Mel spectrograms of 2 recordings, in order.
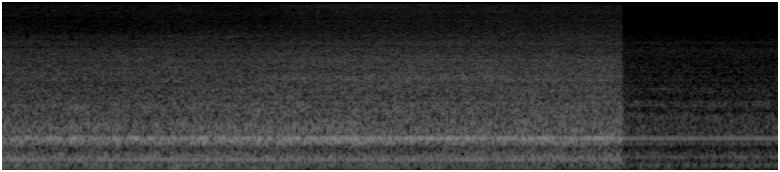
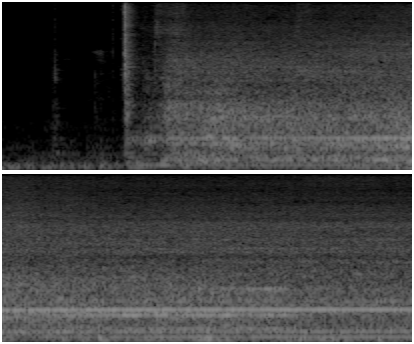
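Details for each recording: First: Pool sand filter pump after a third priming attempt, air cleared from the system. Steady even hum, constant motor tone, no gurgling or surging, then cuts off; running normally. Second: Pool sand filter pump at first start of pool opening. Steady motor hum with thin high whine and no water rush; no water coming through, pump lost prime with air in system, needs more water added.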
